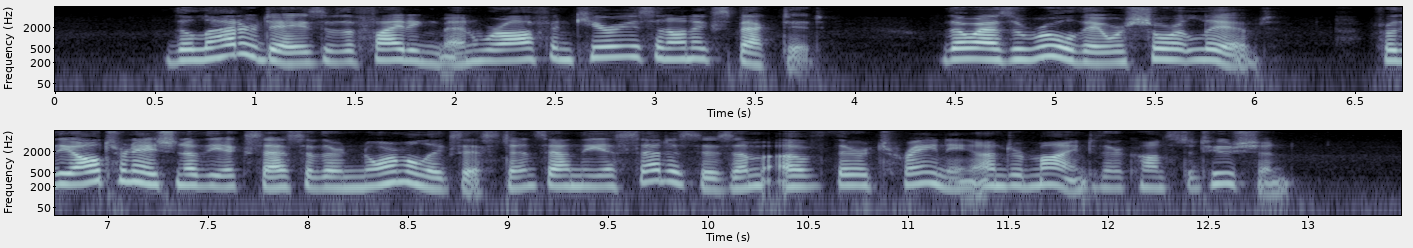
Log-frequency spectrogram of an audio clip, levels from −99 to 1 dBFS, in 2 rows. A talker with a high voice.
Yes: high, 230 Hz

